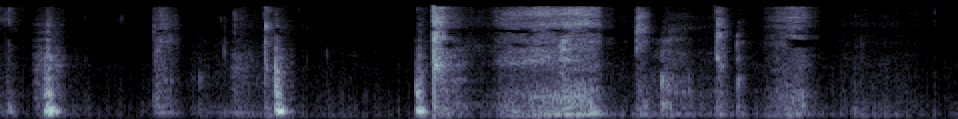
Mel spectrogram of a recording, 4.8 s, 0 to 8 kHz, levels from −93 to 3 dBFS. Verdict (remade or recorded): recorded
